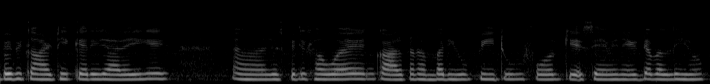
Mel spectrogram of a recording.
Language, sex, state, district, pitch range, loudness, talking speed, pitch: Hindi, female, Uttar Pradesh, Budaun, 230-245 Hz, -39 LUFS, 195 wpm, 235 Hz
